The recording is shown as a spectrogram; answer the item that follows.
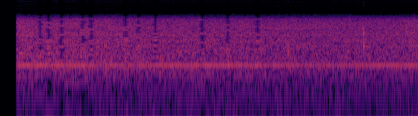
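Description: Steady, loud rushing background noise with a faint constant tone running through it.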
